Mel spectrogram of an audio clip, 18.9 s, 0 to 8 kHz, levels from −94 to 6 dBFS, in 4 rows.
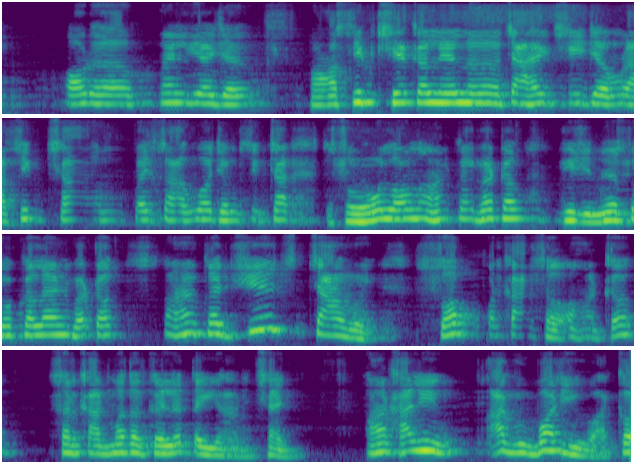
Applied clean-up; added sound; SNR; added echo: neural mask model DeepFilterNet 3.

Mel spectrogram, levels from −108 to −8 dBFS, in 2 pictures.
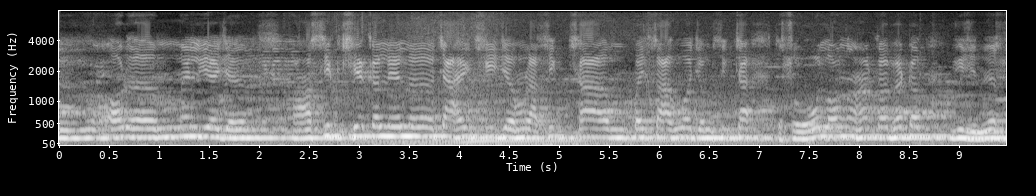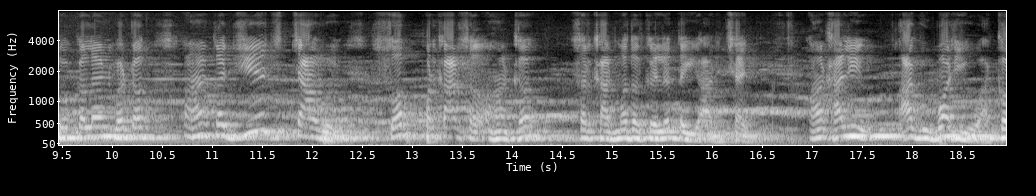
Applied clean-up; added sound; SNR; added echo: none; Walk, footsteps; 16 dB; reverberation time 0.5 s.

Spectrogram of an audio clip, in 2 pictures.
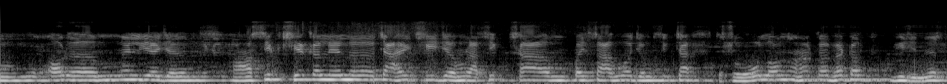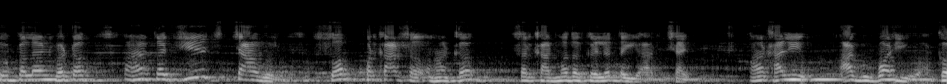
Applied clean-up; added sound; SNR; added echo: neural separator model SepFormer DNS4.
